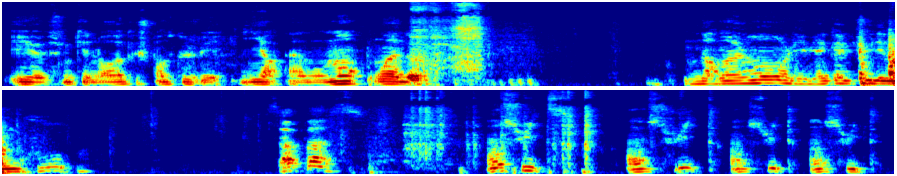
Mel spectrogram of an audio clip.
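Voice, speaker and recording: Filmed on a phone camera that leaves a faint hiss, a young man from northern France vlogs about his manga collection in a rambling, slangy way with lots of fillers and a northern French accent. He speaks slowly in a mid-range voice, leaving long pauses.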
